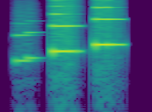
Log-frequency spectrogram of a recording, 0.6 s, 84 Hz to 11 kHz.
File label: Alert; Samsung; SGH-i300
